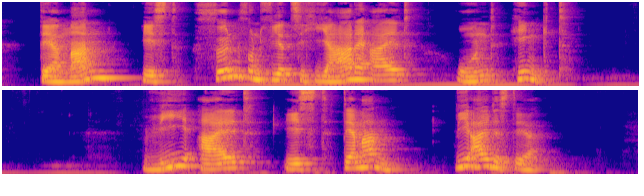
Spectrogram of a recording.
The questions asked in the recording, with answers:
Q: Wie alt ist der Mann? Wie alt ist er?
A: 45. Der Mann ist 45 Jahre alt.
